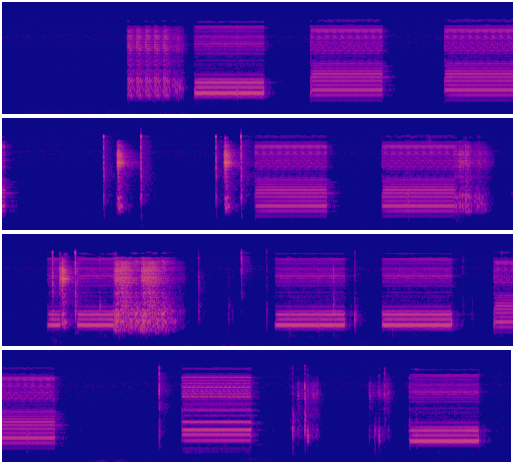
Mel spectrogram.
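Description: A handheld video game plays bursts of short, bright electronic beeps.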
